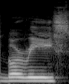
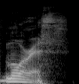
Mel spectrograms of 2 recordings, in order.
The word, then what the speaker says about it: Maurice: It's Yeah, it's it actually is Maurice, but everyone because of their accent pronounces it as Morris. It's just a different emphasis. It's Moraice, I guess.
